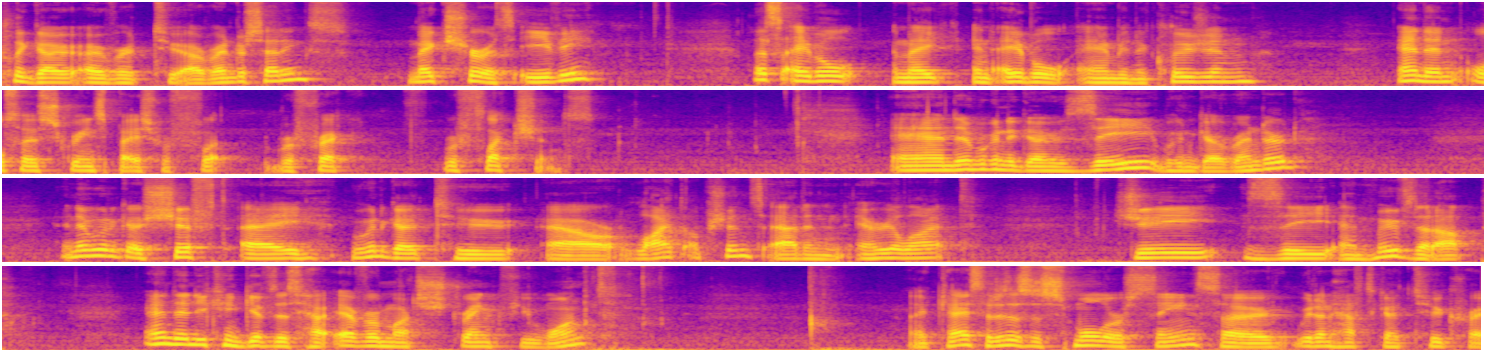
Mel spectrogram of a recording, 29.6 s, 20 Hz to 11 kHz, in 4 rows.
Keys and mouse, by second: 1.0 click, 2.2-4.0 drag, 7.6 click, 7.7-29.6 right drag, 12.7 z, 15.8 shift+a, 20.1 g, 23.1-29.6 drag, 23.1-29.6 middle drag, 28.1 g.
